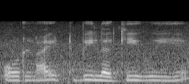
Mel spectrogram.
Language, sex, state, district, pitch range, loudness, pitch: Hindi, female, Punjab, Pathankot, 185-200 Hz, -16 LUFS, 190 Hz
